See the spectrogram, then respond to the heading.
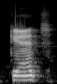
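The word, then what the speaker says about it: catch: कैच कैच means पकड़ना। टी के बाद जब सी एच आए तो टी साइलेंट रहेगा।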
